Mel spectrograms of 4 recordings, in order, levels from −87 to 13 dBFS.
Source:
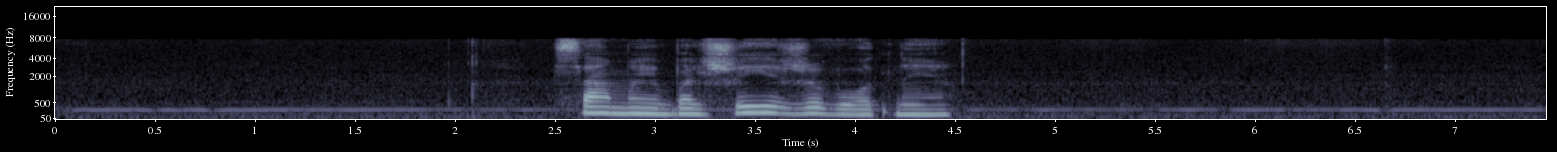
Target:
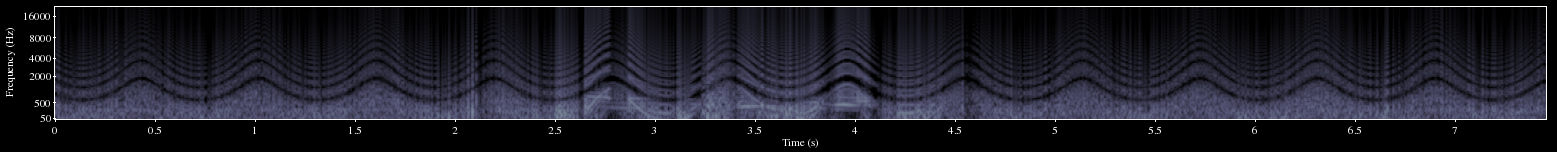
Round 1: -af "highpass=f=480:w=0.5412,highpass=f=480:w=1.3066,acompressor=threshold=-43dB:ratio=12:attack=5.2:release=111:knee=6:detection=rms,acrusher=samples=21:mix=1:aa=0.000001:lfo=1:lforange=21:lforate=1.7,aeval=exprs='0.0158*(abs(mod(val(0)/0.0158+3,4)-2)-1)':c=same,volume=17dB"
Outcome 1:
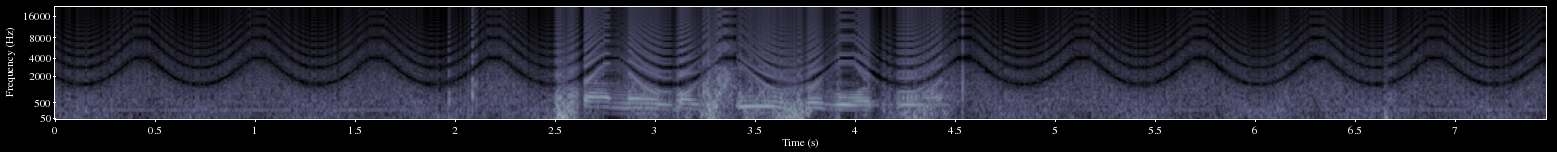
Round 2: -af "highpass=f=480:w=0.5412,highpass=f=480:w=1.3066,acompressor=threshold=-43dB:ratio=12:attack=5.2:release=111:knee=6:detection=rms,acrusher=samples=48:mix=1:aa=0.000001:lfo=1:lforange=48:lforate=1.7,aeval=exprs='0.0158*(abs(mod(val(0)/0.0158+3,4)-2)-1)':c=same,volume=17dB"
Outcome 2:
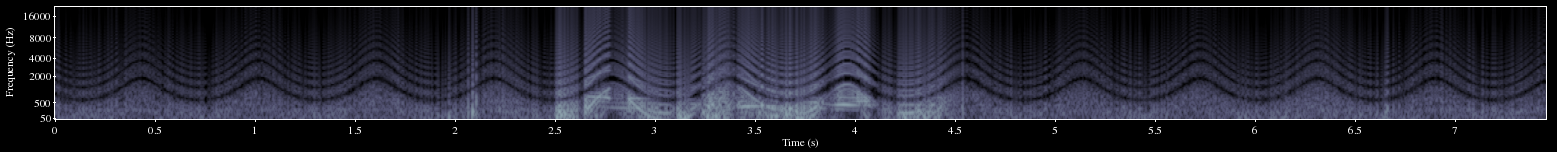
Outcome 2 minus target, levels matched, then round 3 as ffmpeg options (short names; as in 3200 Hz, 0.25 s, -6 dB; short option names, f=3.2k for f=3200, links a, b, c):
compressor: peak gain reduction -9.5 dB
-af "highpass=f=480:w=0.5412,highpass=f=480:w=1.3066,acompressor=threshold=-53.5dB:ratio=12:attack=5.2:release=111:knee=6:detection=rms,acrusher=samples=48:mix=1:aa=0.000001:lfo=1:lforange=48:lforate=1.7,aeval=exprs='0.0158*(abs(mod(val(0)/0.0158+3,4)-2)-1)':c=same,volume=17dB"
